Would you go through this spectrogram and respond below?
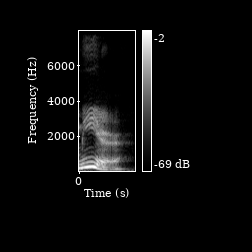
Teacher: And we have the m in mere, which is the bilabial nasal.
